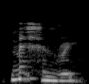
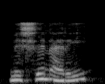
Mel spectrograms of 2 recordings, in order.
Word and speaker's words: missionary: There is a tendency to reduce 4-syllable words with such forward stress. يعني كلمات من 4 مقاطع فيها الستريس على المقطع الأول to 3 syllables. نعمل له reduction ل 3 syllables. متى؟ where R إذا كان فيها a R sound that occurs between 2 unstressed syllables. إذا فيها R sound between 2 unstressed syllables, such as missionary. Okay, so instead of saying missionary بحكي missionary.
